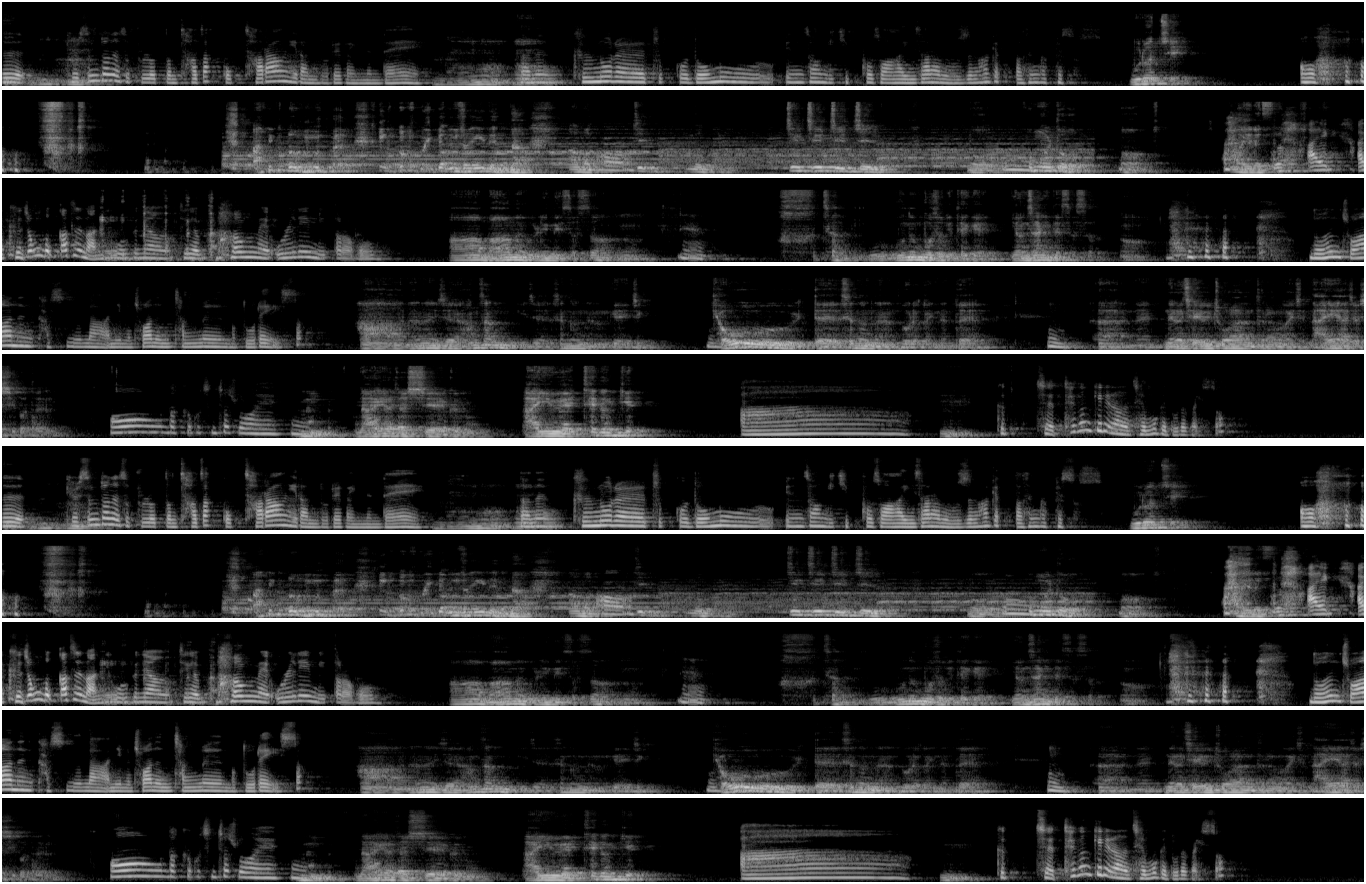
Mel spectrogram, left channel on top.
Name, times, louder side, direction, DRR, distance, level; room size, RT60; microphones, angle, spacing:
voice 1, 0.0-0.9 4.3-5.5 11.3-11.9 14.0-14.5 15.9-19.6 19.9-20.9 21.5-22.8 23.3-23.6 23.9-24.5 24.8-25.1 25.9-26.7 29.3-29.4 31.7-33.7 34.1-34.2 35.0-38.7 44.4-47.3 48.0-50.7 51.5-51.6 51.8-55.0 57.4-59.3 59.7-60.9 63.9-64.2, equal, 80° left, 3.5 m, -27 dB
voice 2, 0.6-4.2 5.2-11.0 13.0-13.7 16.1-16.2 19.6-19.9 23.6-24.2 25.8-26.1 26.4-31.0 34.0-34.3 38.9-39.5 39.8-43.9 47.9-48.1 51.3-51.5 55.6-57.6 61.9-63.6 64.4-64.5 64.8-66.7, right 2 dB, 50° right, 0.8 m, -25 dB
sound 1, 15.8-24.5, left 2 dB, 60° left, 3.1 m, -37 dB
18.5 x 17.5 x 8.7 m
head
